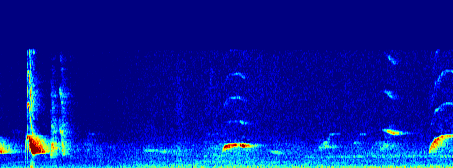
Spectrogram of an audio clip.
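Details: A home-kept greater green leafbird gives a sharp, loud high chirp, then brief clear whistled notes about every two seconds, with quiet room background between.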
